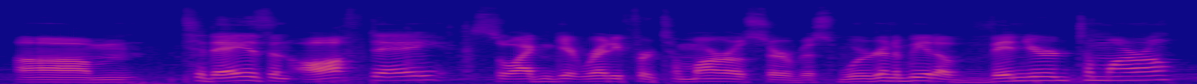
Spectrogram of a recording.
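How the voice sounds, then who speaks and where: A man's voice: mid-range voice, fairly bright tone, a little hiss or hum. A man chatting casually to livestream viewers as a chef and host, in a friendly, appreciative and conversational way. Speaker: food truck chef and streamer.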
